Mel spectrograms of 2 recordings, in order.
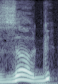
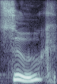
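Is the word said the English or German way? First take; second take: English; German. First: The word is said an anglicized English way. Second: The word is said the native German way. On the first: The speaker calls it wrong. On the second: The speaker calls it right.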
